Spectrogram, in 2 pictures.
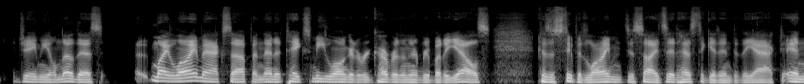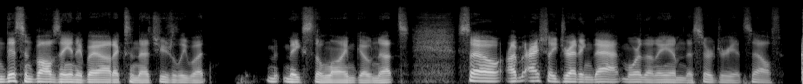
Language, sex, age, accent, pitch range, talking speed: English, male, 40-59, American, 115-150 Hz, 215 wpm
